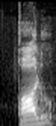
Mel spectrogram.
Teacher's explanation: قاف از حروف استعلاء غلیظ صرف میشه، الف هم تابع قاف غلیظ، میگیم قا نمیگیم قا.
